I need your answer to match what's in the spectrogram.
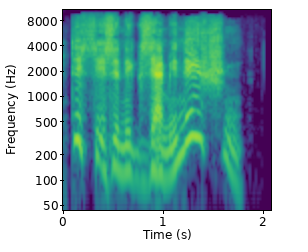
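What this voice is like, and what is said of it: Scandalized, indignant tone. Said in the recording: “in a scandalized voice”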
